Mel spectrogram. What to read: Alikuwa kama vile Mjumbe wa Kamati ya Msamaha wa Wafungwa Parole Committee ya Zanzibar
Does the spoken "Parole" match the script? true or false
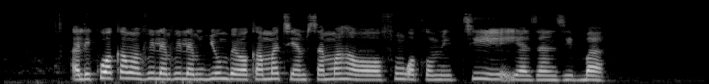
false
